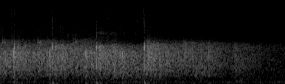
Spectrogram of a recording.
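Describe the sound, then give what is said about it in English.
An audience claps together in a steady, dense burst of applause that holds evenly for a couple of seconds, then gradually thins and fades toward the end. “We can clap, so why don't we actually do that?”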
